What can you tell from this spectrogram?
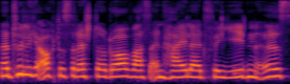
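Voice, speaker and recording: Very clean recording with a silent background. A woman speaks at a high pitch with fairly even intonation. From Bavarian Swabia, southern Germany. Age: young. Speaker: apprentice industrial clerk. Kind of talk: interview.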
